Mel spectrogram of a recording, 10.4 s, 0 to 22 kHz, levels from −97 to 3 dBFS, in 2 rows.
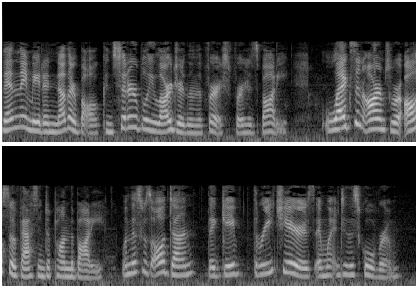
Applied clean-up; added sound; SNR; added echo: none; none; none; none.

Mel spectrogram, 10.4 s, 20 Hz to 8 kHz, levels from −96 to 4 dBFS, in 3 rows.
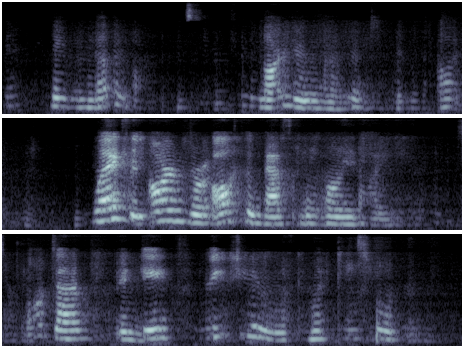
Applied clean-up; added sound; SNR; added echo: neural mask model DeepFilterNet 3.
